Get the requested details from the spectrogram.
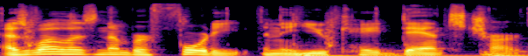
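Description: The speaking is calm in tone and moderate in pace. Faint music plays in the background. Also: man. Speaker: Minecraft content creator. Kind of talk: Wikipedia article read aloud, bedtime reading. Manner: calm, even.

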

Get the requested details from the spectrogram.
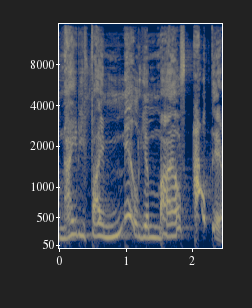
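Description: In a quiet background, a man speaks with an animated tone at a high pitch. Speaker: preacher. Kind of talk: sermon. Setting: church. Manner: call-and-response. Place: church.

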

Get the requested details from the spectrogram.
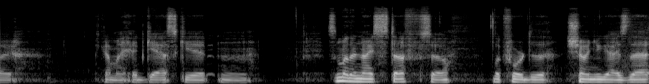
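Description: A man talks at a fairly low pitch. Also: dry sound with no echo. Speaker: car vlogger. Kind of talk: casual vlog chat. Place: car. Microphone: phone near.

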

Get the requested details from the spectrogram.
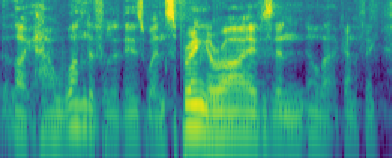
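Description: A man speaks with a British accent against a quiet background. His pitch varies in an ordinary way. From UK. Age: 40s. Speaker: magazine editor; presenter. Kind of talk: conference talk. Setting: stage with audience. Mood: candid, reflective storytelling. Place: hall. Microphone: handheld.

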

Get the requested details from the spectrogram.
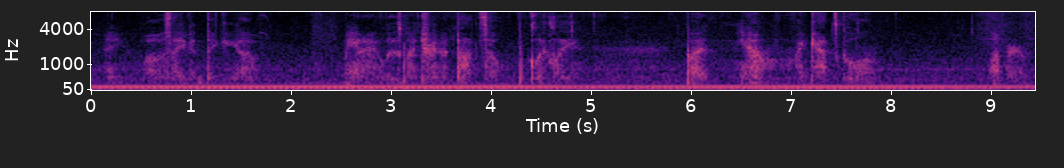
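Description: Soft-spoken, fairly slow delivery with long, frequent pauses over loud background noise. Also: man. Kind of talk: casual monologue, role-play. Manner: soft drowsy ASMR inner-monologue voice. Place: home room. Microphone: studio mic.

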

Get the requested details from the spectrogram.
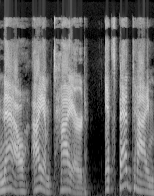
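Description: In a cartoonish character voice with a bright, sharp tone and lively intonation, the speaker goes at a very slow pace over faint background music.

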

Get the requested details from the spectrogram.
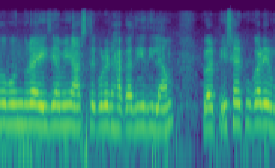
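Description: A woman speaks with a fairly high pitch. Her intonation is flat and monotone. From West Bengal, South 24 Parganas. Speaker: vlogger. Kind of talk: vlog narration.

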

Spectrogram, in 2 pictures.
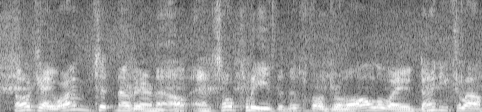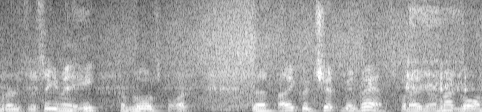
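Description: Fairly quick speech with ordinary pitch variation amid noticeable background noise. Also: man. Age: 80s+. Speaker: retired outdoor TV host and producer. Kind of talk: casual conversation, storytelling.

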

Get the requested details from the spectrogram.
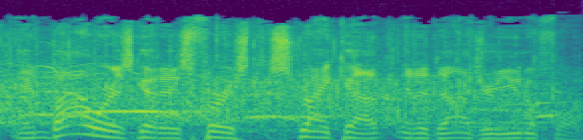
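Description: The tone is animated. Background noise is noticeable. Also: man. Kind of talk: live sports commentary (baseball play-by-play). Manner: animated, fast play-by-play delivery.

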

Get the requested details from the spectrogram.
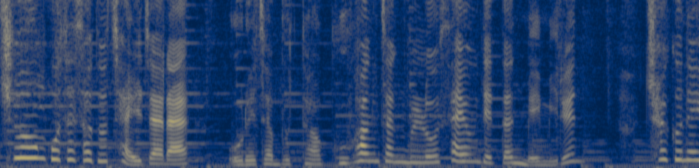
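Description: An upbeat-toned woman at a moderate pace, with music in the background. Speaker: voice actor. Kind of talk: commercial-style narration.

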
